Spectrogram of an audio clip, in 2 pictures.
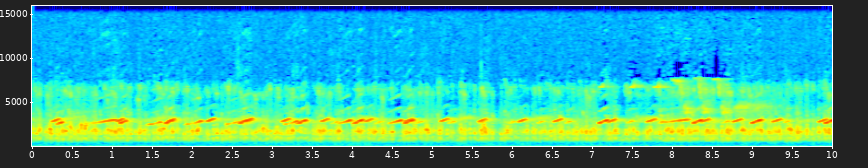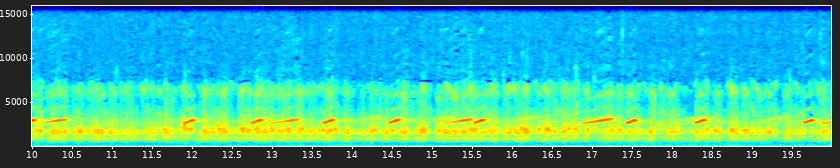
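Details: Urban frogs calling together in a thick, continuous trilling chorus, with many quick upward chirps packed closely above it throughout.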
